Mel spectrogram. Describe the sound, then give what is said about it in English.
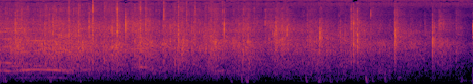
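A church audience at Lake Church applauds a guest pastor coming up one morning, a dense, steady wash of clapping that thins slightly toward the end. “And so if you would you give it up for Pastor Ken Spicer as he comes up this morning?”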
